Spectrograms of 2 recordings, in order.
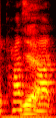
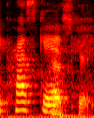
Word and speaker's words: Prescott: prescott phoenix and it's it's spelled prescott but when you get there and you're from new york and you say prescott they say prescott and i was at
